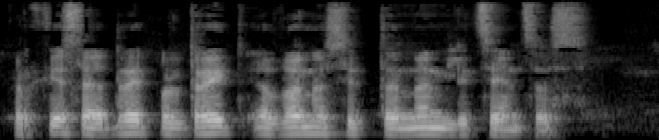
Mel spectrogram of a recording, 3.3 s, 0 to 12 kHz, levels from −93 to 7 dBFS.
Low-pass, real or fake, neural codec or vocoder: 10.8 kHz; real; none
